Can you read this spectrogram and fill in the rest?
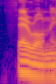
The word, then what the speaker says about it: Theron: I didn't realise I've been saying it wrong all the time. Watch the programme. Theron it is.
